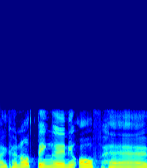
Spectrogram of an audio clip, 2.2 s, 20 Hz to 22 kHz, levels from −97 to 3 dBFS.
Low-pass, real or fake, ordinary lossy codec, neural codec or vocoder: none; real; none; none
